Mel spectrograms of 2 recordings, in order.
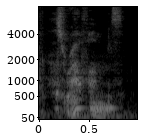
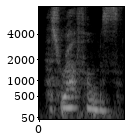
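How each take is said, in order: First: Fainter whisper. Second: Whispered. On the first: Repeated, fading further. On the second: Playful comment on losing credit. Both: Real, not acted.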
